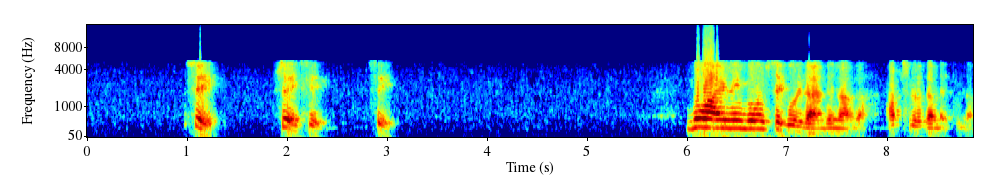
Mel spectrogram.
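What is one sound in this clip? An elderly woman speaks calmly and close by, in short bursts with pauses.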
